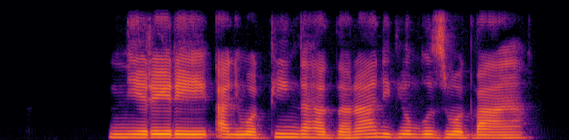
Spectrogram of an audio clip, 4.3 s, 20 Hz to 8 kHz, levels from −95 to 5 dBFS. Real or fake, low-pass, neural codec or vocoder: fake; 7.2 kHz; autoencoder, 22.05 kHz, a latent of 192 numbers a frame, VITS, trained on one speaker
